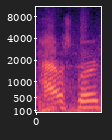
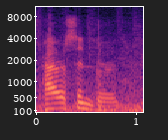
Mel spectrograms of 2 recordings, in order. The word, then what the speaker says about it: Harrisonburg: from a small town they pronounce it wrong Harrisburg Harrisonburg Harrisonburg and Virginia and that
